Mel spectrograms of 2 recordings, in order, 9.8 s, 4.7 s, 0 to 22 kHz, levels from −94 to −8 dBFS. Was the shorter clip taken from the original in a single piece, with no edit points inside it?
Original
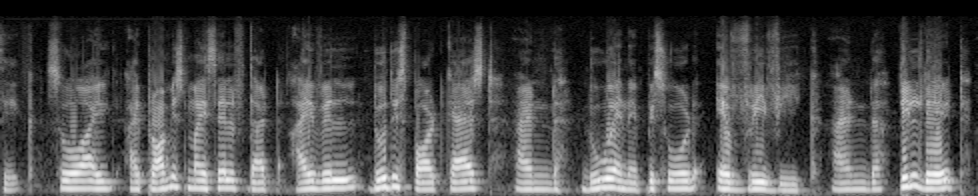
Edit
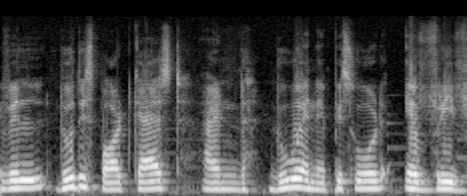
yes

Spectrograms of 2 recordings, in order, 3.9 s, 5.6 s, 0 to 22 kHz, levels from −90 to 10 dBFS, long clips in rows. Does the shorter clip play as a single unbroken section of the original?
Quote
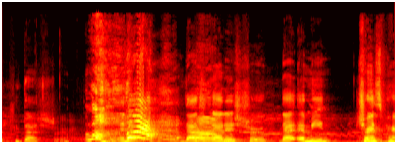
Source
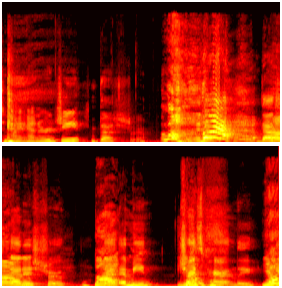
no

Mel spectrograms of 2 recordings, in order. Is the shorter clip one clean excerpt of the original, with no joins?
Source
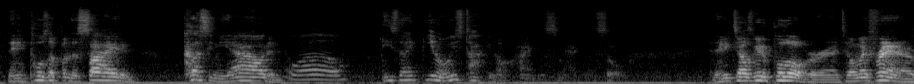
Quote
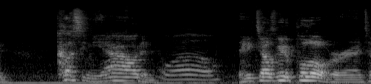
no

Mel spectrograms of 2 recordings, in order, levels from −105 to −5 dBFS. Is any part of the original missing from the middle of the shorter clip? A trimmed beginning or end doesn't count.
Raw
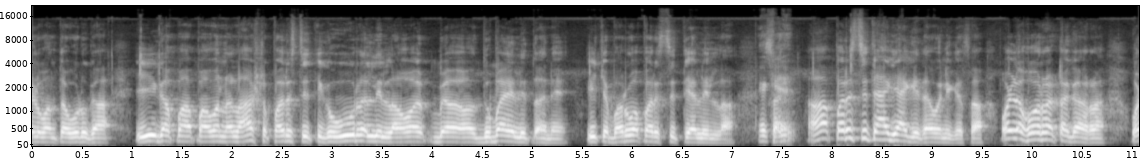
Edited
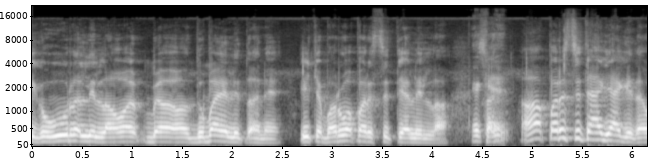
no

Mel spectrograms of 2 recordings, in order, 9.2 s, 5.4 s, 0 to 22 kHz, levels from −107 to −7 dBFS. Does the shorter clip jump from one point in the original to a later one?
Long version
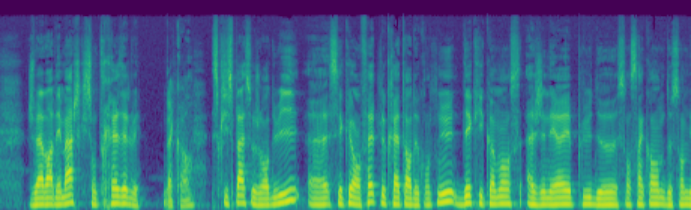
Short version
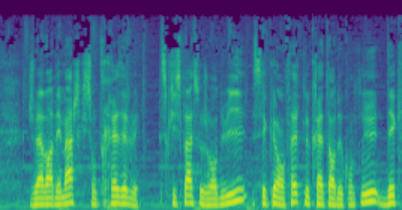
yes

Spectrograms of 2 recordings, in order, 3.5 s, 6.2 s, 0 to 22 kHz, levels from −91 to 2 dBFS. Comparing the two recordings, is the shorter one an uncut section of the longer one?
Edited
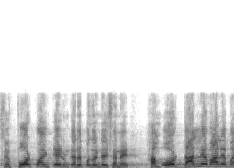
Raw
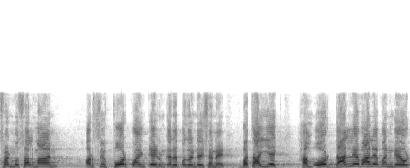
no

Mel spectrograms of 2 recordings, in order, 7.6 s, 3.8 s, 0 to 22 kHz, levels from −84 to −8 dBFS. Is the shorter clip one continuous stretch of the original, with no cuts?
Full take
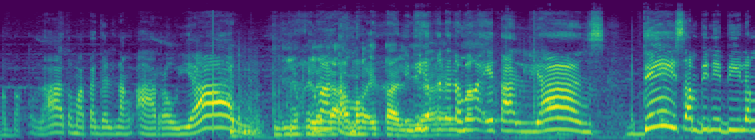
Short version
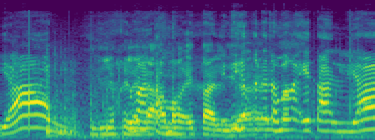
yes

